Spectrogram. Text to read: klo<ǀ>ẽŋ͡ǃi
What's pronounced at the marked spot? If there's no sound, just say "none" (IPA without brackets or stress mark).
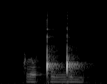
ǃ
